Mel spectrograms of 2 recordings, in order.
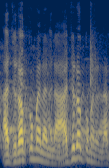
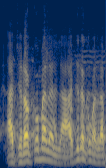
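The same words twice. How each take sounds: First: Low, softer broken condolence; mourning, nearly sobbing; quiet grieving repeat; tearful refrain. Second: Low, broken condolence through tears; grief-stricken, voice caving in; low sobbing call of condolence; choked refrain. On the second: Weeping condolence refrain after masaib. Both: Real, not acted.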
